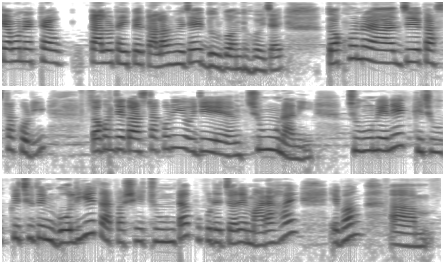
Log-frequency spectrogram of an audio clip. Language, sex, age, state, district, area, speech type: Bengali, female, 18-30, West Bengal, Dakshin Dinajpur, urban, spontaneous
